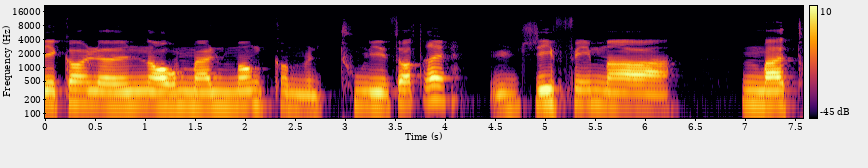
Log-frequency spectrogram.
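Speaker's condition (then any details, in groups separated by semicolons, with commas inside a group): Ataxia-telangiectasia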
